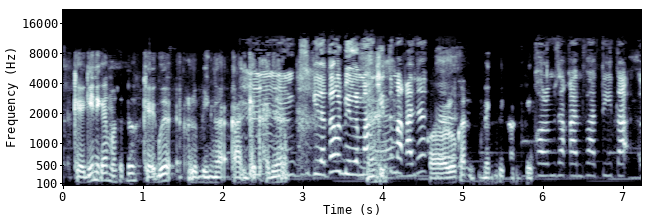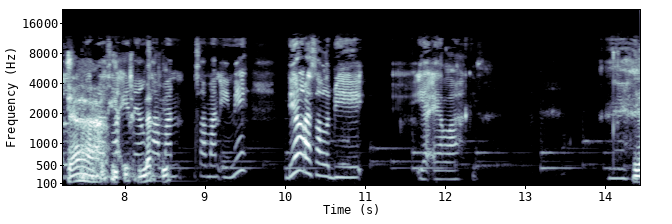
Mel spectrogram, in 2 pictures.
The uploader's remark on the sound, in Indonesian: Maaf soundnya rada jelek dan ada sedikit percekcokan kamu di dalamnya.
